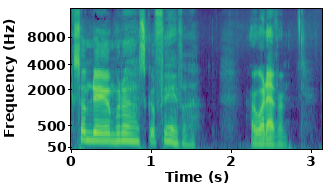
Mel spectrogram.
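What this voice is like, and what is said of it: Poor Godfather character impression. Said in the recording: “my terrible Godfather impression.”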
